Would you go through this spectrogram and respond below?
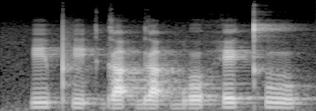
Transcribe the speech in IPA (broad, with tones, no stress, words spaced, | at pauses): i˧pʰi˨ʔɡa˨ʔɡa˨ʔ bo˨˩he˥˧ kʰu˥˧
